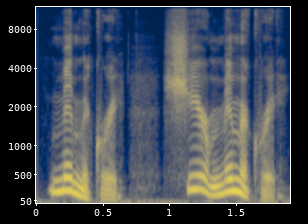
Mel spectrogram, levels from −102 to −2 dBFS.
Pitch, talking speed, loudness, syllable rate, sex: 160 Hz, 95 wpm, -18 LUFS, 4.8 syllables/s, male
